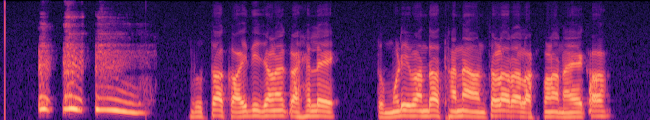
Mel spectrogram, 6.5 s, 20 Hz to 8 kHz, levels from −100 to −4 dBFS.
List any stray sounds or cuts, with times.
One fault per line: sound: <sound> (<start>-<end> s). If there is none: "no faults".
sound: throat clearing (0.4-1.6 s)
